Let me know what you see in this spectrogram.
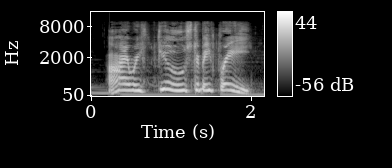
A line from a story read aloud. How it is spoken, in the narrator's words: cried the kitten in a sharp voice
